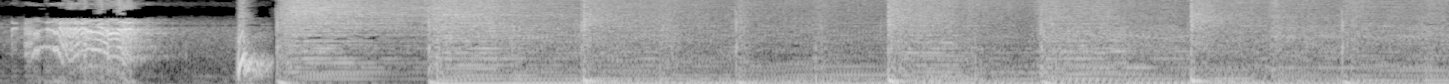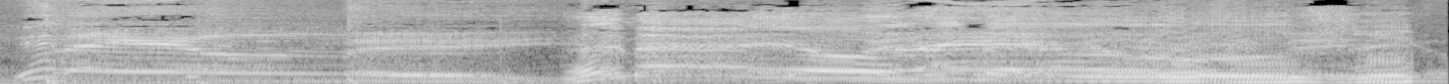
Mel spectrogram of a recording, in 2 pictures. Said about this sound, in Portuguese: E-mails. Nossa senhora, quanta gente gritando e-mail.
